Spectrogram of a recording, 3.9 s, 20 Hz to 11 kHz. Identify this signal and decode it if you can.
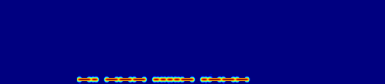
Morse code, heard as a keyed tone, about 36 wpm, 700 Hz. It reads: NO4J
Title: USA Call Signs - 4 Characters - Repeated 3x - 35wpm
